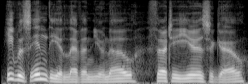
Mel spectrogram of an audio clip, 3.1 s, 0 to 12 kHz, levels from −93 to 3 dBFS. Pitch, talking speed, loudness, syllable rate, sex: 120 Hz, 195 wpm, -17 LUFS, 4.8 syllables/s, male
